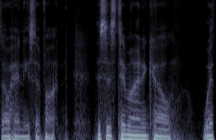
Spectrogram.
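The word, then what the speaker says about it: O'hene Savànt: That was O'Hene Savant, his latest album, pronounced O'Hene Savant.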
